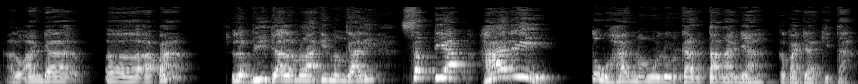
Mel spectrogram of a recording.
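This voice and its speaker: A woman pastor giving a sermon in a lively way, often switching her pitch up and down as she acts out voices. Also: roomy sound. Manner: lively, swings between high and low pitch, acts out children and prayers.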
